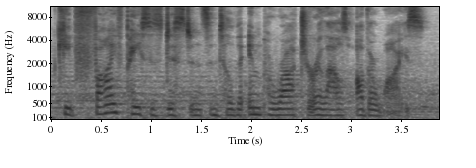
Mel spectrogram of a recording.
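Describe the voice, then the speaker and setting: A woman's voice: fairly low pitch, steady tone, normal speed, natural voice. A woman playing a cool, wry, seasoned warrior guide in a video game, with a dry, commanding manner. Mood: cool, instructive. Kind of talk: English video game voice acting. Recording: loud music behind the voice.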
